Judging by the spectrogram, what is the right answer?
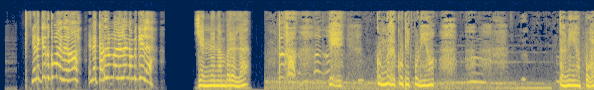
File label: mom dialogue; kgf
